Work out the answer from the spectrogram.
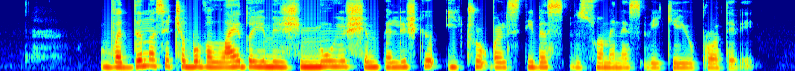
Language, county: Lithuanian, Panevėžys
